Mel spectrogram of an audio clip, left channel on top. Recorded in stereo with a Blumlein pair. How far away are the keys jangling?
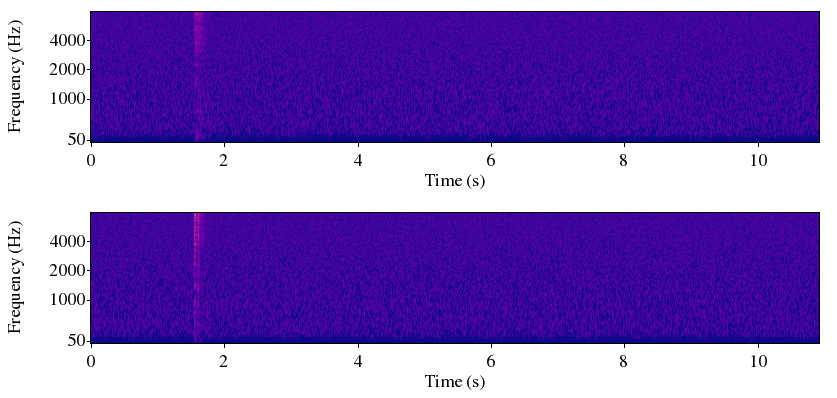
About 1.9 m.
